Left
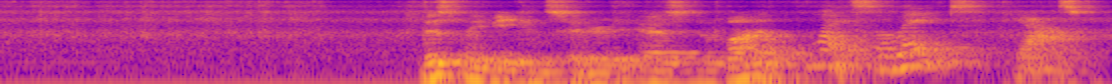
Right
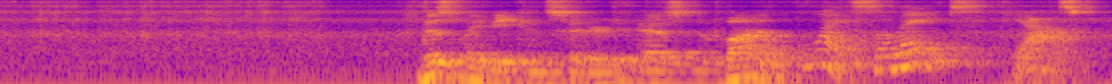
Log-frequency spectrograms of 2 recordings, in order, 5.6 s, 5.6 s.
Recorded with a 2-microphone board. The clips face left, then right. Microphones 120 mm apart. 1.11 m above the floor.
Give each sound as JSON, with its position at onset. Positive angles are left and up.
{"t": 2.1, "sound": "a man speaking", "side_deg": -65, "distance_m": 1.6}
{"t": 4.0, "sound": "a woman speaking", "side_deg": -60, "distance_m": 0.8}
